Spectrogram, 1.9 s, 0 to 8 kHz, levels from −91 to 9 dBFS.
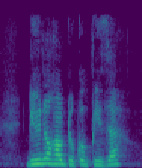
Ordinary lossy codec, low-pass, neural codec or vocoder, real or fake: AAC, 32 kbps; 7.2 kHz; codec, 44.1 kHz, 7.8 kbps, Pupu-Codec; fake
